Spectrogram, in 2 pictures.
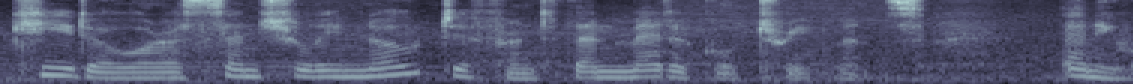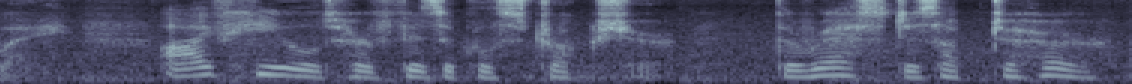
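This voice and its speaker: Woman playing a low-voiced, serene healer captain. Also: fairly quick, noisy background, natural voice. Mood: serene, detached. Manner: polite, composed, formal. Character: serene, composed female healer captain, quietly detached. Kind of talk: anime game cutscene acting. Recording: loud music behind.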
